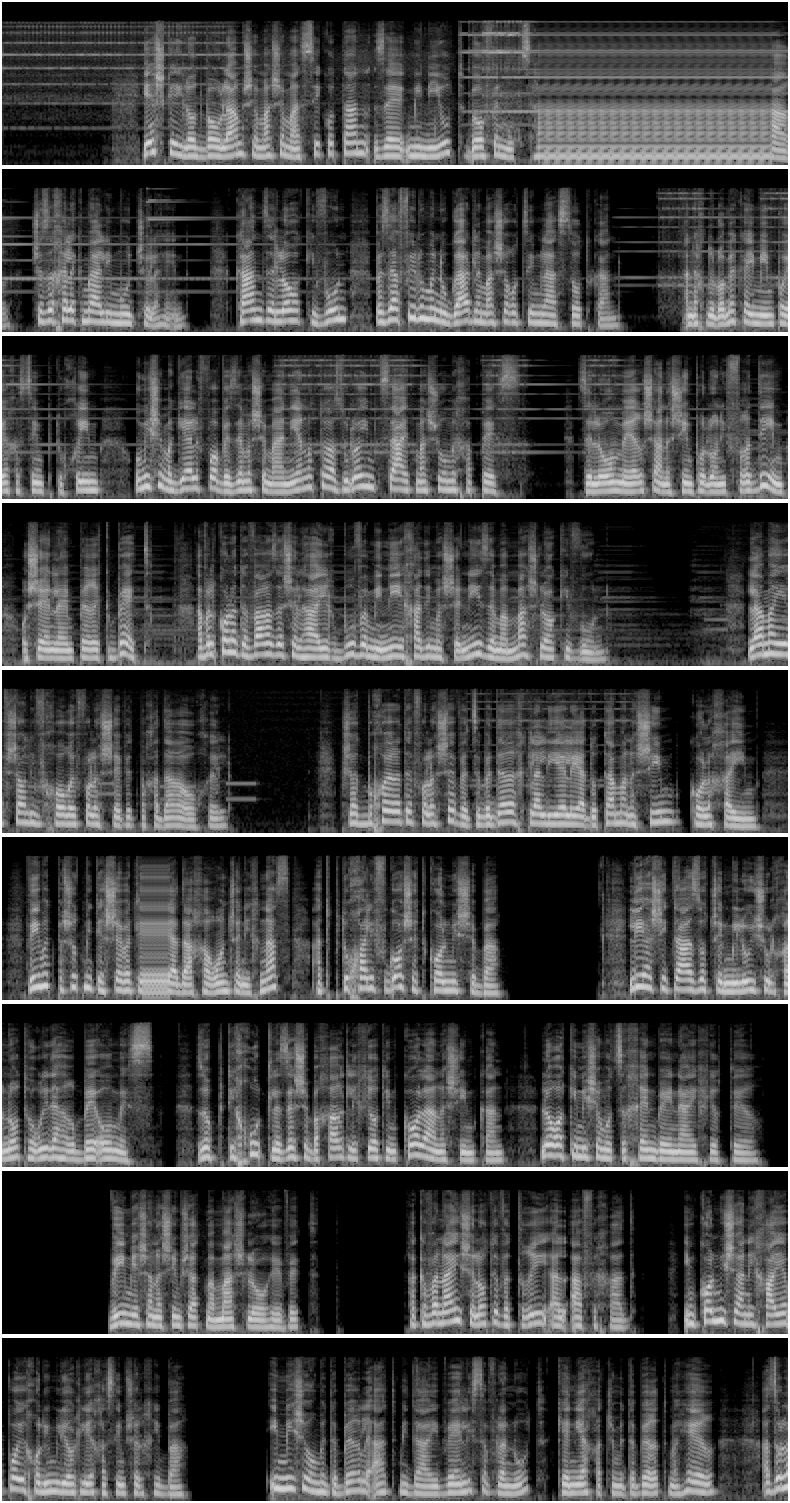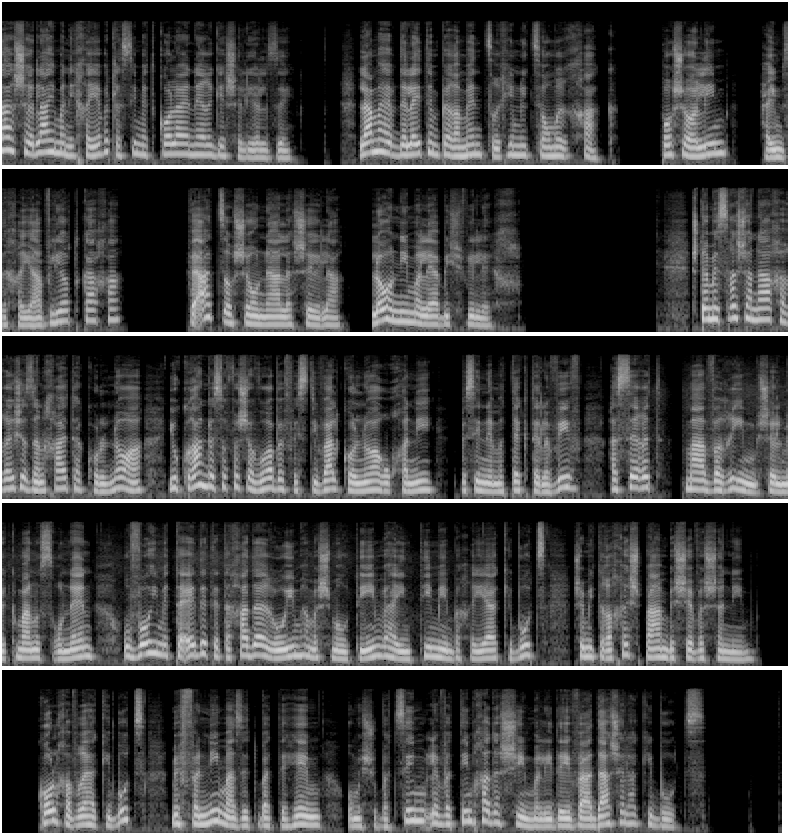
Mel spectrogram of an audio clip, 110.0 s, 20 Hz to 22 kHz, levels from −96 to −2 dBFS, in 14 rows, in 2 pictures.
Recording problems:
alarms or sirens; noticeable; until 38 s; 15 dB below the speech
audio freezing; at 5.5 s for 2.5 s and at 41 s

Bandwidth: 14.5 kHz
